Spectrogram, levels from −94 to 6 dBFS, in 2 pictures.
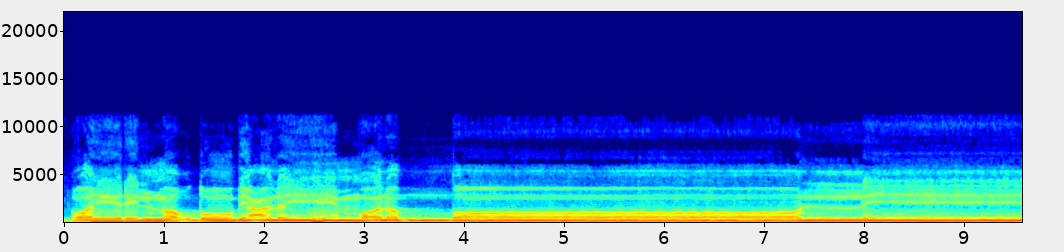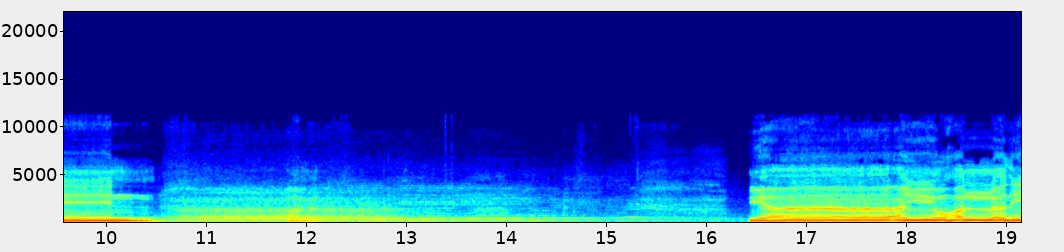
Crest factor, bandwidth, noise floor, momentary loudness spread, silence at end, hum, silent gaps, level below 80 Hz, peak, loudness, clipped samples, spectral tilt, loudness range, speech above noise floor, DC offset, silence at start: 8 dB; 6 kHz; -50 dBFS; 18 LU; 0 s; none; none; -54 dBFS; -8 dBFS; -16 LUFS; under 0.1%; -9 dB/octave; 17 LU; 35 dB; under 0.1%; 0 s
